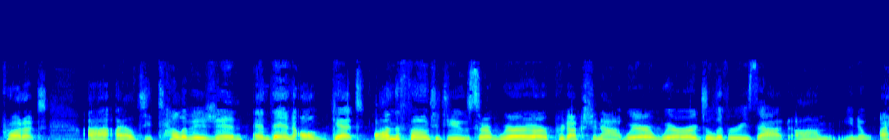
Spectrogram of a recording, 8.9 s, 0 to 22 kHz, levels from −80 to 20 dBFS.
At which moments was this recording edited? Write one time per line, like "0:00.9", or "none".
0:02.5
0:04.8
